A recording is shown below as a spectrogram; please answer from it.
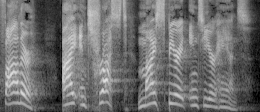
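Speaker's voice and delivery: very high, loud, slow crying shout.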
